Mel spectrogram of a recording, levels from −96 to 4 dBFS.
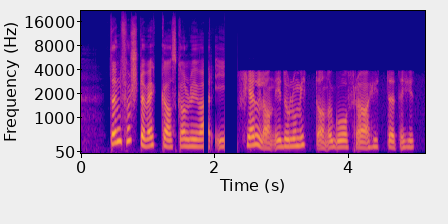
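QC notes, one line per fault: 1.83–1.91 s, Bluetooth dropout: The speech cuts to silence for about 75 ms. It then resumes further along, as if it had kept playing through the gap. The likely cause is packets failing to reach the headphones in time and being discarded, so nothing was played until valid data arrived. A gap this long fits roughly four lost packets.
2.14 s to end, input switched to a poorer device: After a silence of about 200 ms, the speech returns duller and boxier, with nothing above 3.8 kHz. The loudness stays about the same. A faint new background noise sits far below the speech. The likely cause is the recording moving mid-take to a different microphone or a headset call profile. That device passes a narrower band and brings its own tone and noise floor.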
